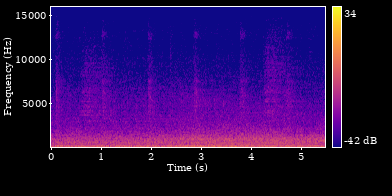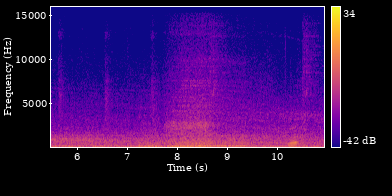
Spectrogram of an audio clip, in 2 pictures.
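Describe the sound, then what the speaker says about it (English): Ford F-MAX truck engine in Euro Truck Simulator 2, heard from an external view: a steady low rumbling drone that holds throughout, swelling briefly louder near the end, with a short hiss like an air brake. "Let me do an external shot if I can, or the external engine sounds again."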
